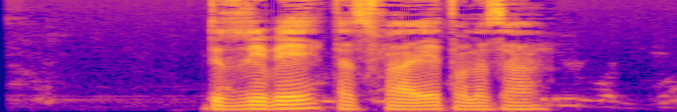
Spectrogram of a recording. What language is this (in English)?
Oromo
